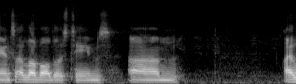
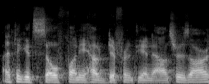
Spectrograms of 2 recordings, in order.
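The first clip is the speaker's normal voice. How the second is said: ordinary talk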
